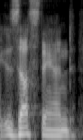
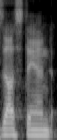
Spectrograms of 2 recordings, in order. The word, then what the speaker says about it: Zustand: y'all get to hear the right way to pronounce zustand on my channel and that is the last time you will ever hear zustan pronounced correctly on my channel because I am never ever saying it that way I don't care with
